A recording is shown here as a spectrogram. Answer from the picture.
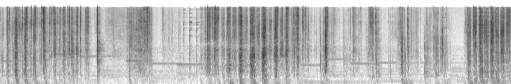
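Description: A serrated bread knife sawing through the crisp crust of an oven-baked ciabatta on a wooden cutting board, a fast crackling rasp of strokes. It comes in three spells, with light background music between them.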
